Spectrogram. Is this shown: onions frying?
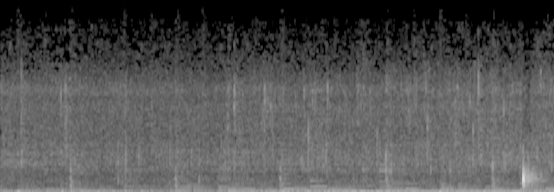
yes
